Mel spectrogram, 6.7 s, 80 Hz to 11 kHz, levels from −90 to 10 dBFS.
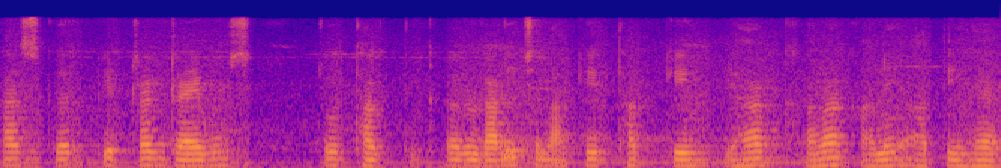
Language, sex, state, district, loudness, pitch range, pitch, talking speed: Hindi, male, Chhattisgarh, Raipur, -20 LUFS, 95-130 Hz, 120 Hz, 150 wpm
